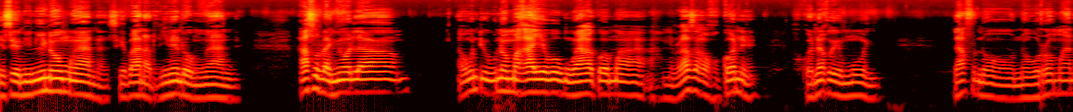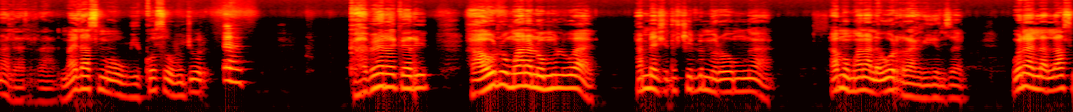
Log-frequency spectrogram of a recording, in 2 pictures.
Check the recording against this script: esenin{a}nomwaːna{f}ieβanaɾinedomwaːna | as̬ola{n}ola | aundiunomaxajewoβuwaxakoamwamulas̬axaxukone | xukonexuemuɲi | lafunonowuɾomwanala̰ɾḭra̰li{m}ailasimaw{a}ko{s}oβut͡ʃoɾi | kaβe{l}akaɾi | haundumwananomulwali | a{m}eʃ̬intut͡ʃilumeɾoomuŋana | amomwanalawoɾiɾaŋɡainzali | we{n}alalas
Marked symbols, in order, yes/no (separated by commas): no, no, no, yes, no, yes, no, yes, yes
